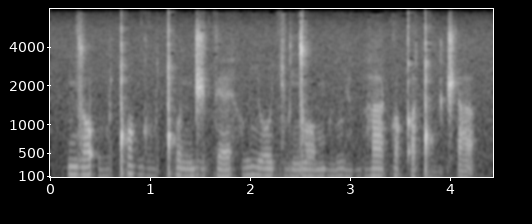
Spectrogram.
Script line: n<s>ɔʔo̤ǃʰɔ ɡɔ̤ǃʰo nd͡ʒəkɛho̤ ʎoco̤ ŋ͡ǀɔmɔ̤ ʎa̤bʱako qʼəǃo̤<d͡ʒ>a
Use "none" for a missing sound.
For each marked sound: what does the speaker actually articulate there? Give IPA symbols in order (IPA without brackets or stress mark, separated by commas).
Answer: z, t͡ʃʼ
